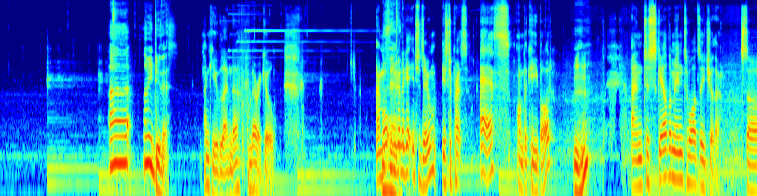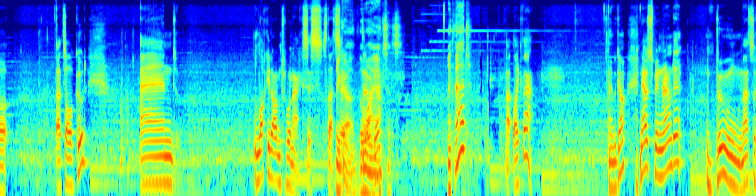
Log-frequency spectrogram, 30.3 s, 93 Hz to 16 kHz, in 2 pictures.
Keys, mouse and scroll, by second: 0.2-1.3 middle drag, 1.5 click, 2.9 alt+click, 4.3 click, 5.7 alt+shift+click, 6.3-7.0 middle drag, 8.1 KP_3, 11.0 s, 18.2 x, 20.3 y, 26.1 click, 26.7 middle click, 27.2-30.2 middle drag.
